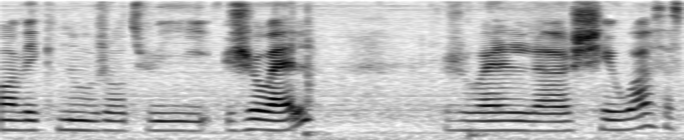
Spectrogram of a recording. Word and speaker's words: Cheuoua: après-midi nous avons avec nous aujourd'hui Joël Joël Chewa ça se prononce c'est ça c'est ça OK et donc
